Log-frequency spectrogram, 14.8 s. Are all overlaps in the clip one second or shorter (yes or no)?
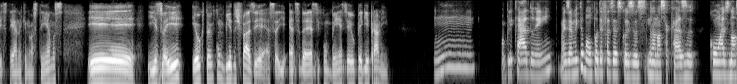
yes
